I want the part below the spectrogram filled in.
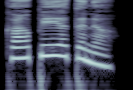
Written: ಕಾಪೇಯತನ

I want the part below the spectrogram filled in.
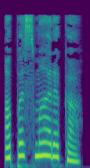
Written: ಅಪಸ್ಮಾರಕ

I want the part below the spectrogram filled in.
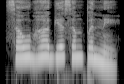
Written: ಸೌಭಾಗ್ಯಸಂಪನ್ನೆ

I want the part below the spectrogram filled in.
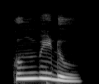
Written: ಕೆಂಬಟ್ಟೆ

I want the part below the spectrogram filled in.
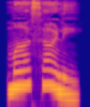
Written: ಮಾಸಾಳು

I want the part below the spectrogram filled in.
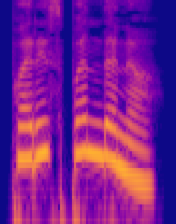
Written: ಪರಿಸ್ಪಂದನ

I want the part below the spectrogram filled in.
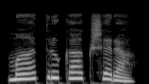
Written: ಮಾತೃಕಾಕ್ಷರ

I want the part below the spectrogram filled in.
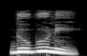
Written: ತಗಣ

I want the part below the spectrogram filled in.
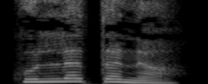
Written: ಕುಲ್ಲತನ

